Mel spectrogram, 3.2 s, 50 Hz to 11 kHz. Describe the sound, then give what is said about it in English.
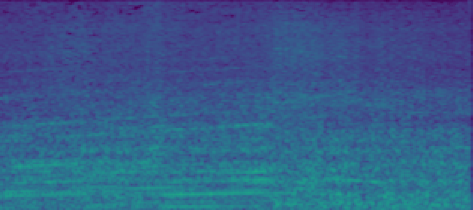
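A powerful 1614-horsepower car engine roars at 6,960 revs, a dense, steady mechanical snarl with a harmonic whine rising slightly. It is loud and continuous for a few seconds, with no voices. “1614 horsepower. That's 6,960 revs.”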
